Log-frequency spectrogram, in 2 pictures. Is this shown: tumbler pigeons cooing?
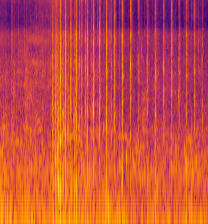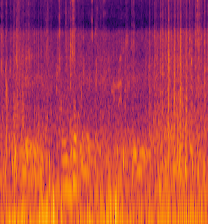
yes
